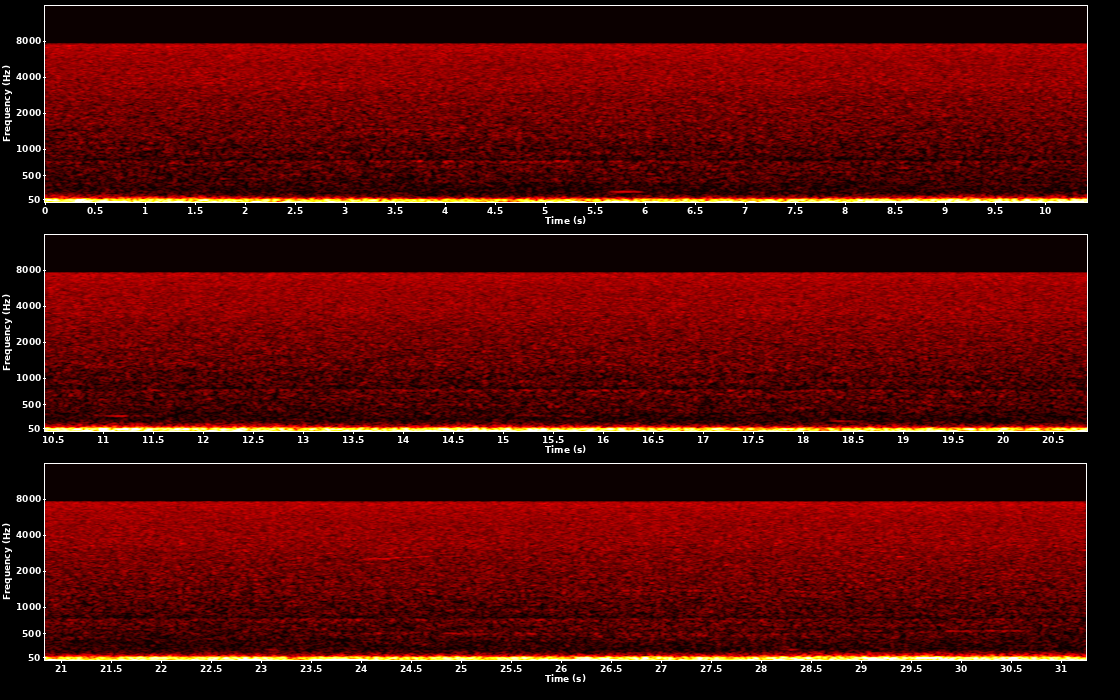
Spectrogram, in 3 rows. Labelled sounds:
24.0	24.3	humpback whale, 2.5 to 2.6 kHz

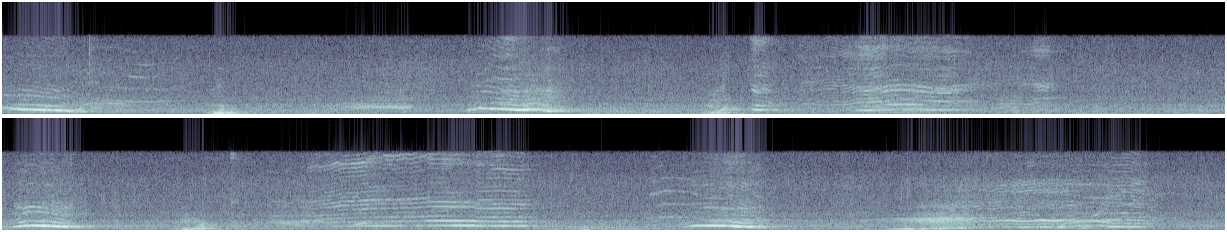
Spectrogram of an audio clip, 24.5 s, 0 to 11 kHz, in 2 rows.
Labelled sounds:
0.1	1.7	humpback whale, 0.78 to 4.9 kHz
3.5	3.9	humpback whale, 0.78 to 1.2 kHz
4.7	5.5	humpback whale, 0.81 to 7.6 kHz
8.2	9.8	humpback whale, 0.88 to 6.7 kHz
10.2	10.6	humpback whale, 1.4 to 3.2 kHz
12.3	12.9	humpback whale, 0.78 to 2.8 kHz
14.9	17.5	humpback whale, 0.78 to 8.0 kHz
18.7	19.8	humpback whale, 0.78 to 5.3 kHz
20.9	23.9	humpback whale, 0.78 to 4.9 kHz

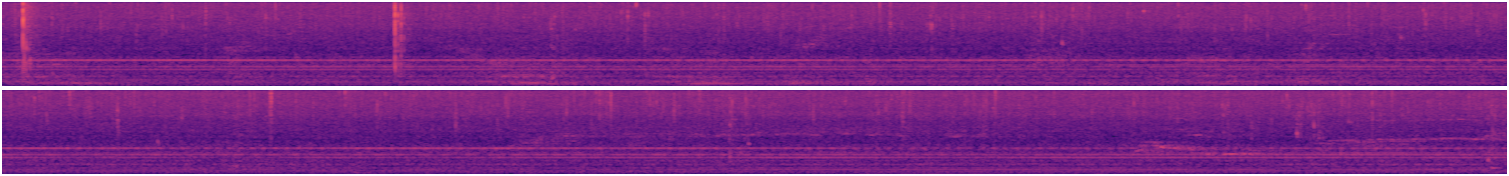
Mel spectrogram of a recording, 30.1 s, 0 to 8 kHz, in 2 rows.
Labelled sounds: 20.2	20.5	humpback whale, 1.1 to 1.4 kHz
26.4	26.8	humpback whale, 0.94 to 1.2 kHz
28.2	30.0	humpback whale, 1.1 to 1.7 kHz

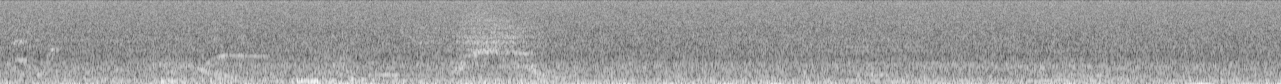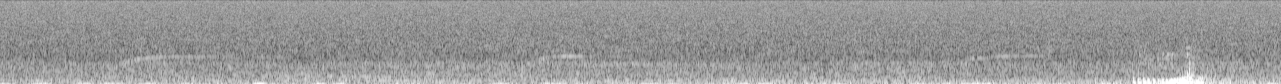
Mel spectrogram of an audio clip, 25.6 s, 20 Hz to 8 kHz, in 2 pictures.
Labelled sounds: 2.1	2.7	humpback whale, 0.90 to 1.1 kHz
4.6	5.0	humpback whale, 0.99 to 1.3 kHz
14.0	14.6	humpback whale, 0.80 to 1.1 kHz
18.2	18.7	humpback whale, 0.83 to 1.1 kHz
22.5	23.0	humpback whale, 0.86 to 1.1 kHz
24.2	24.6	humpback whale, 0.83 to 0.99 kHz

